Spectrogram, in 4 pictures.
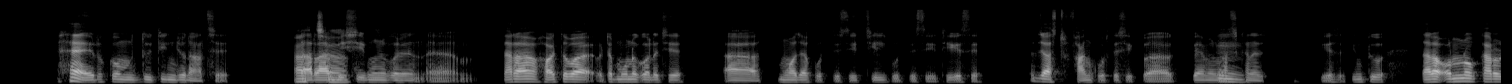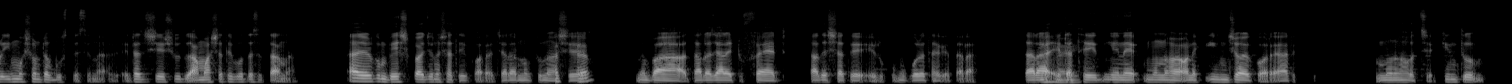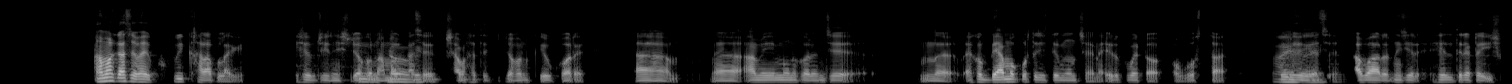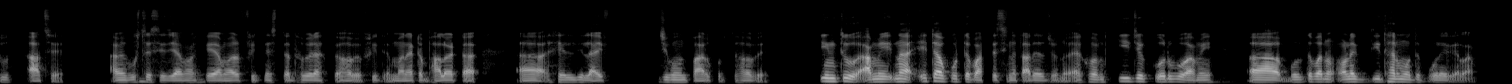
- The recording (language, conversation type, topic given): Bengali, advice, জিমে লজ্জা বা অন্যদের বিচারে অস্বস্তি হয় কেন?
- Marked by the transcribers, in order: other background noise; tapping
